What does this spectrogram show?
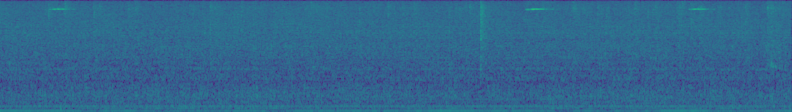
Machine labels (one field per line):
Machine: fan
